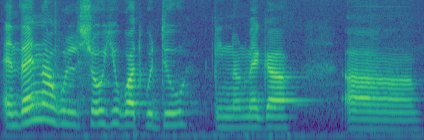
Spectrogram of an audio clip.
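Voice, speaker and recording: Halting woman presenting. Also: mid-range voice, fairly even intonation. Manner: halting, hesitant phrasing. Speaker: psychologist presenting at a talk. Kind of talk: conference presentation.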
